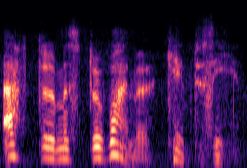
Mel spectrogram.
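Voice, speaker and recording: An actor playing a dignified, guarded professor who answers formally and precisely, in an old radio drama. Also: male voice, medium pitch, sing-song, moderate pace, slightly rough. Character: flustered, dignified male professor, long-serving colleague of victim. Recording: dull, lo-fi old radio recording.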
